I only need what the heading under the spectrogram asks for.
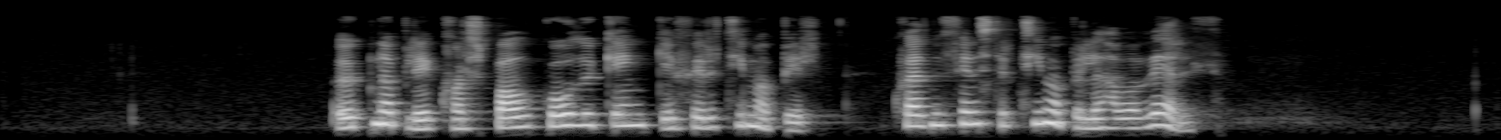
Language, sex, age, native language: Icelandic, female, 40-49, Icelandic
